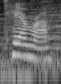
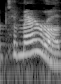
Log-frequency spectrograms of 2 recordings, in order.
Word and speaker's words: Tamra: know my name is tamra fred she never told anyone the correct pronunciation of her name brett literally called her tamara the entire two episodes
